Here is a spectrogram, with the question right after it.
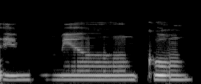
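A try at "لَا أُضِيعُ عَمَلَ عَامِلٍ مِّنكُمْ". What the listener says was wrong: Mainnya jangan dipanjangkan.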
